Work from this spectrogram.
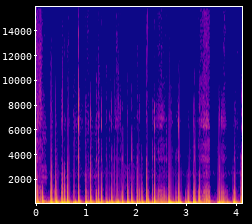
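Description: Both hands scratch and tap the cork surface of a large, flat cork bulletin board with a light wooden frame, held in front of the microphone, using long blue-painted nails. A rapid, uneven run of soft, dull, low thuds follows, with quick decays and a faint scratchy texture between the taps.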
